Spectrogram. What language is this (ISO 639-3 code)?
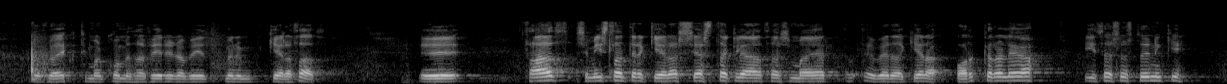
isl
